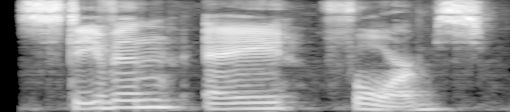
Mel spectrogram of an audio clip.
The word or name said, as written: Stephen A. Forbes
